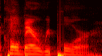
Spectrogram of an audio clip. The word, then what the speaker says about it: Colbert Report: And technically, to be pedantic, it's the Colbert Report. Sorry. Yeah, The it's T report, is silent. just like Colbert.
